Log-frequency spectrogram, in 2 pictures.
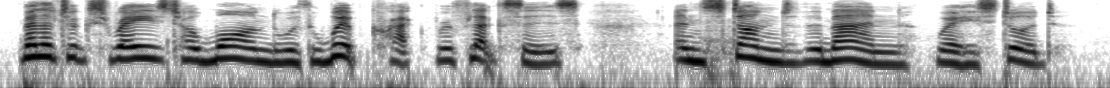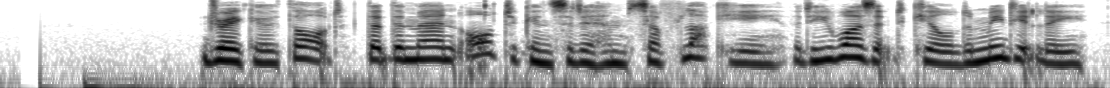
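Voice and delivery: usual speaking voice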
